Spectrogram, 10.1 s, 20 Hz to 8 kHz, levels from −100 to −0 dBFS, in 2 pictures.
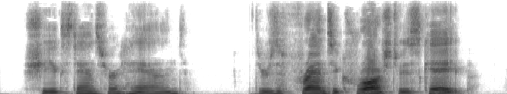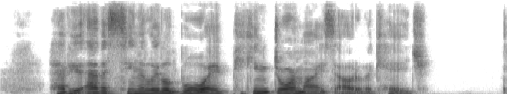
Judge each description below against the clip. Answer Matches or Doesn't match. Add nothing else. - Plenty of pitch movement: Doesn't match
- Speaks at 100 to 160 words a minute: Matches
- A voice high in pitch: Doesn't match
